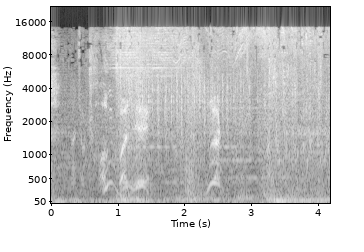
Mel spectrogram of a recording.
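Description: Animated fantasy-battle soundtrack: sound effects with a constant low rumble, under music, with a man's voice delivering a short menacing line.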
